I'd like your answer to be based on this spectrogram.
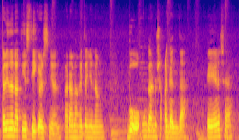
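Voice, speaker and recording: A man's voice: on the high side, fairly even intonation, a little fast, a little mellow. A man with a Filipino accent gives a casual, chatty product review, speaking directly to viewers in a jokey way. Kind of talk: casual unboxing vlog narration. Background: background music.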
